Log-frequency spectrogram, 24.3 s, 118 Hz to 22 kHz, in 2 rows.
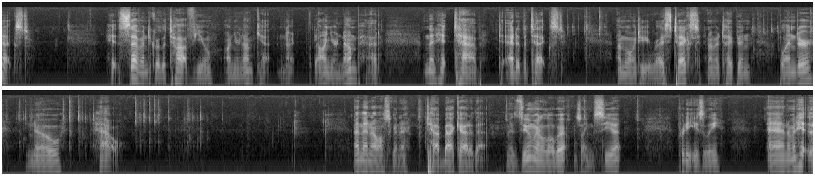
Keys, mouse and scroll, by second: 1.9 KP_7, 6.9 Tab, 8.3 BackSpace, 8.5 BackSpace, 8.8 BackSpace, 9.0 BackSpace, 11.3-15.1 typing, 18.4 Tab.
